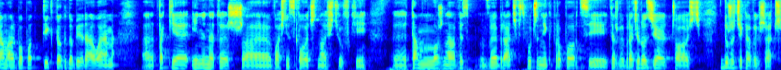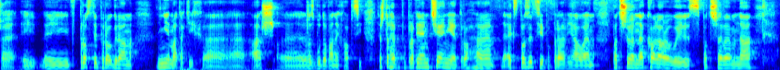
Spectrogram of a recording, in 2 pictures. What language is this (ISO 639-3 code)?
pol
